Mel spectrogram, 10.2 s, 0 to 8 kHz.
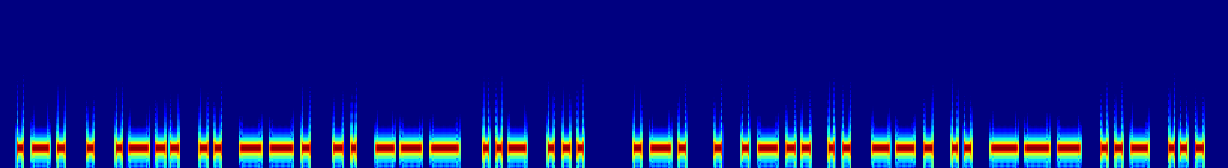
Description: Morse code, heard as a keyed tone, about 19 wpm, 250 Hz. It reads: RELIGIOUS RELIGIOUS
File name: morse / morse-training-20WPM-10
